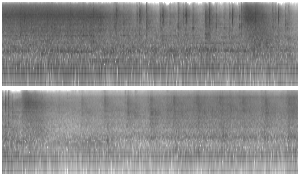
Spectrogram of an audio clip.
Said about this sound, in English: we're just roasting away on what we call a vintage Probat drum roaster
